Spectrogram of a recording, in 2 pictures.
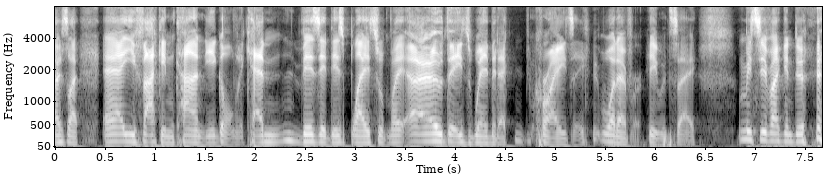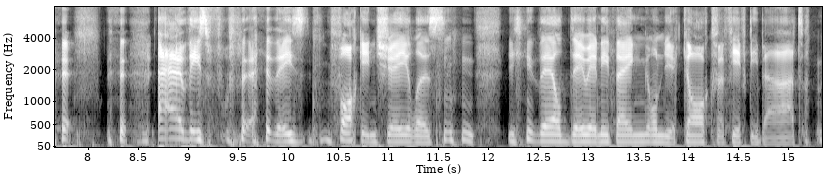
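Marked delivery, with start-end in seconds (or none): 0.5-5.3 hammed-up Australian accent; imitating a crude Australian mate; classic Australian guy. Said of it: "he's a classic Australian guy". 8.7-15.2 hammed-up Aussie accent, breaking into laughs; broad Australian bloke, trying not to laugh; amateur take on a crude Australian; Australian impression. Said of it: "That's the best impression I can do".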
